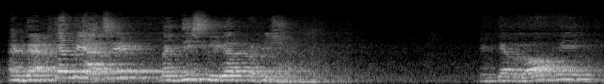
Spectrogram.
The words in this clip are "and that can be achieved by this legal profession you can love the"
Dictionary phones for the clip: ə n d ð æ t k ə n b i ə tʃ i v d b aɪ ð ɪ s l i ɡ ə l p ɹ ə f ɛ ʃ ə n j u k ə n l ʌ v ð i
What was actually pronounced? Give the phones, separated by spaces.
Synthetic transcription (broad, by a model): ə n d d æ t k ə n b i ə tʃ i d b aɪ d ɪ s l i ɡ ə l p ɹ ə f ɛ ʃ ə n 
